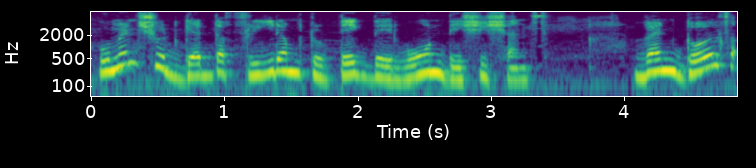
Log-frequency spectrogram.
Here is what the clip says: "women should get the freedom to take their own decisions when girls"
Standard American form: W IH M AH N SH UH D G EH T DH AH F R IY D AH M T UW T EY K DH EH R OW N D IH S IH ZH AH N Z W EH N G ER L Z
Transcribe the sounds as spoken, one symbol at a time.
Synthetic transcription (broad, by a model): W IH M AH N SH UH D G EH T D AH F R IY D AH M T UW T EY K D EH R OW N D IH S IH SH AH N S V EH N G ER L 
